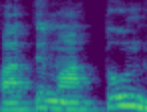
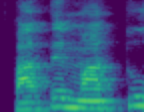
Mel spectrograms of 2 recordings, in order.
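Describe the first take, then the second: First: The word ends with an added n sound. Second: The word ends on a plain vowel. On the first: The speaker calls it wrong. "হবে না" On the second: The speaker calls it right. "হবে"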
